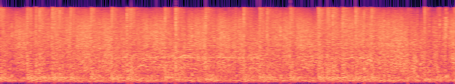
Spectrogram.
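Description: Fireworks finale barrage: aerial shells bursting in rapid, overlapping reports, packed into a loud, continuous volley.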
